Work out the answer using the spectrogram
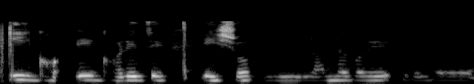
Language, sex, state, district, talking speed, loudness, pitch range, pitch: Bengali, female, West Bengal, Purulia, 140 wpm, -21 LUFS, 185-200 Hz, 185 Hz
